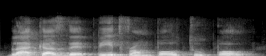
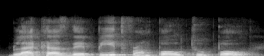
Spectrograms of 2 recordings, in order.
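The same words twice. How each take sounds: No difference in how they are said.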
